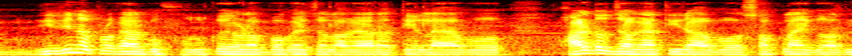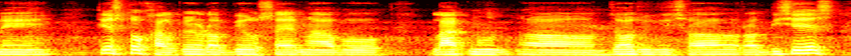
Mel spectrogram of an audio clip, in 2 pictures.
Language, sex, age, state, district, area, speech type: Nepali, male, 30-45, West Bengal, Kalimpong, rural, spontaneous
